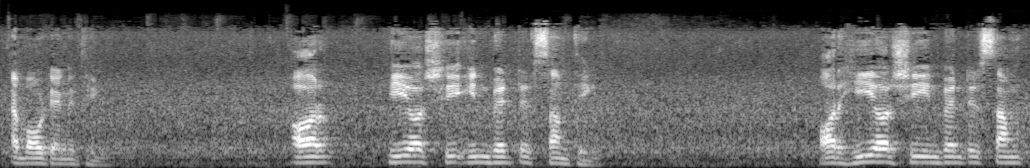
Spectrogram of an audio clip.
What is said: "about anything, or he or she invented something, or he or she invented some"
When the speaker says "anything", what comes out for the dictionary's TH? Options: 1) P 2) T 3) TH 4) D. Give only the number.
2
